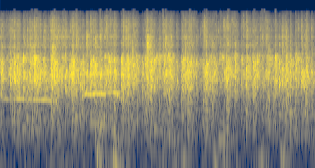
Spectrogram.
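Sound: audience applause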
